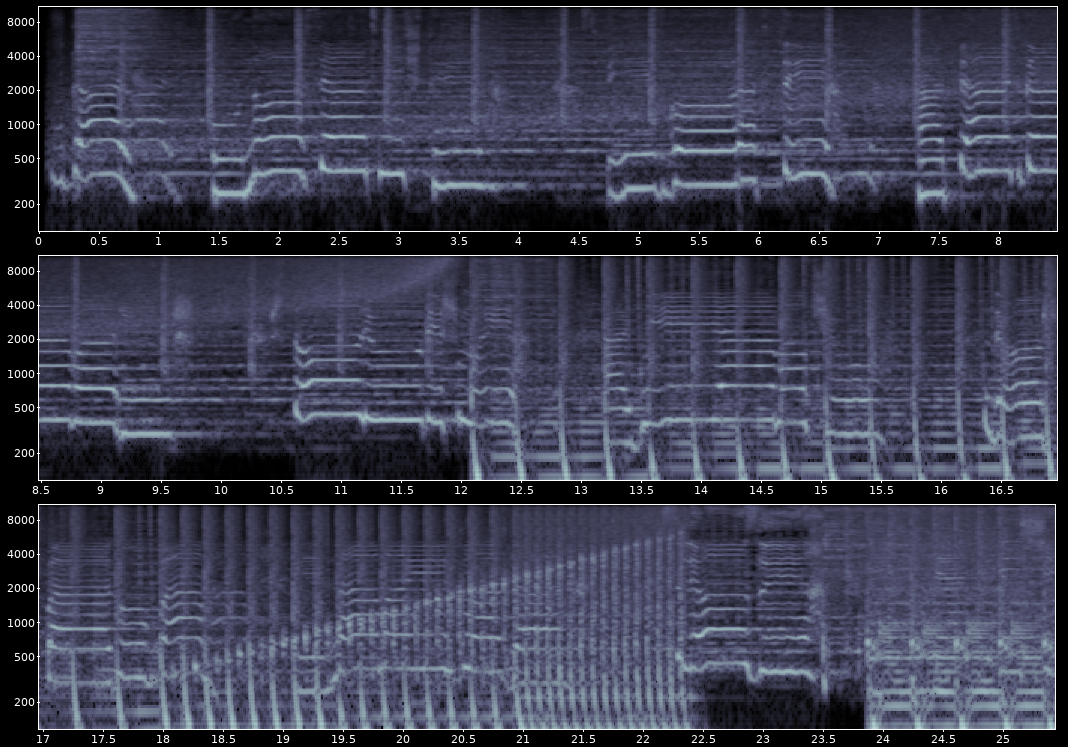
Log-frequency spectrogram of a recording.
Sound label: hardstyle remix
